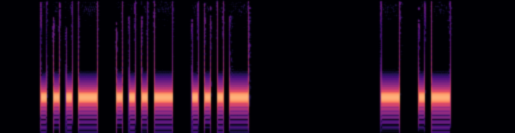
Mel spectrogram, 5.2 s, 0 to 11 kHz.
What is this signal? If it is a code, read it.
Morse code, heard as a keyed tone, about 19 wpm, 800 Hz. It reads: VVV TA
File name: Variable Speed / Variable Speed-mp3s / T AOEI's sp @18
